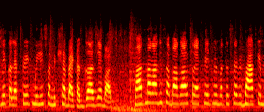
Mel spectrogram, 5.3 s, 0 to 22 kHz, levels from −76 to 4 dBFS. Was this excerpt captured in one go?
yes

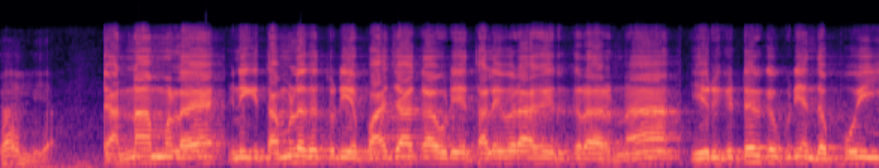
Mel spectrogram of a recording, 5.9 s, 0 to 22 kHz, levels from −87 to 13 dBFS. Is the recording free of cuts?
no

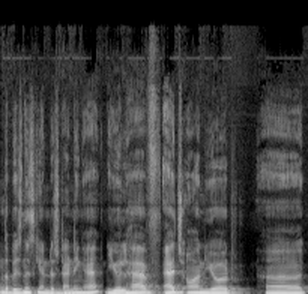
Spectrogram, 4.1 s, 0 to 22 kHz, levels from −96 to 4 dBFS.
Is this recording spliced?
yes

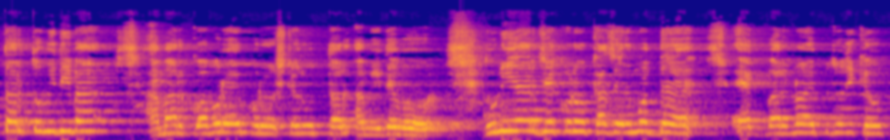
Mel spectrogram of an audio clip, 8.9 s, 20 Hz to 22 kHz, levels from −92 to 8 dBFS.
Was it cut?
yes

